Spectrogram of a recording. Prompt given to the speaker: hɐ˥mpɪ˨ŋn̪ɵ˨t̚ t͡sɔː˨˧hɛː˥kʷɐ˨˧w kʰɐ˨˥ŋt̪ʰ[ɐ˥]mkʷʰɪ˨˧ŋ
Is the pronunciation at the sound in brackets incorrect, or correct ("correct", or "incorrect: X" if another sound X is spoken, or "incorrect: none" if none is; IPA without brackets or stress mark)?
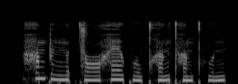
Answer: incorrect: ɐ˨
